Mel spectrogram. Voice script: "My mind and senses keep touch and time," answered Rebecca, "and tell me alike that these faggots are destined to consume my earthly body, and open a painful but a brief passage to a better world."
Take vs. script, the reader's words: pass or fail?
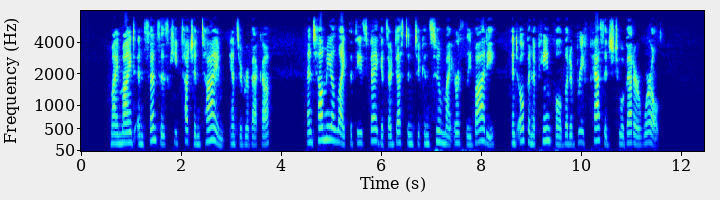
pass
